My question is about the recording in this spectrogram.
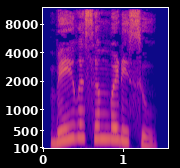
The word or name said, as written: ಬೇವಸಂಬಡಿಸು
